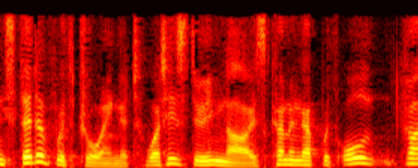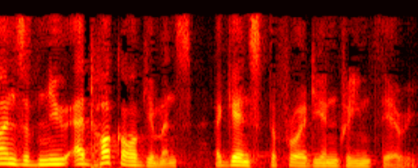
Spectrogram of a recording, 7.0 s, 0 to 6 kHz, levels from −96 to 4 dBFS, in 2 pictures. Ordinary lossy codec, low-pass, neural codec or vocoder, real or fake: MP3, 32 kbps; 5.4 kHz; codec, 16 kHz, about 1 kbps, DyCAST, with the encoder's durations; fake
